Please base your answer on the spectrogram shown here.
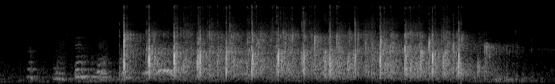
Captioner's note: applause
